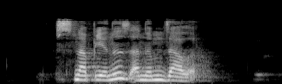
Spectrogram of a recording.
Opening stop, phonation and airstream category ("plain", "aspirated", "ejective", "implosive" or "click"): ejective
